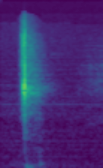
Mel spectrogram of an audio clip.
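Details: Chiropractic manipulation of a woman with tight traps, rhomboids, lower back and spine, working around the leg, hip and ankle; a single sharp pop as the joint releases; joint cavitation.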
